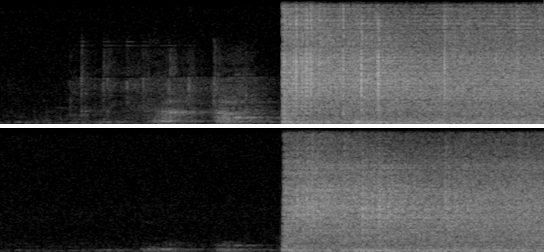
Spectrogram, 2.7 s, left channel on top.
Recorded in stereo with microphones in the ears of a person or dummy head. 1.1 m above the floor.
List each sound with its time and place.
1.4 s a thud: 65° left (ahead or behind), 1.1 m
